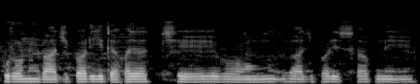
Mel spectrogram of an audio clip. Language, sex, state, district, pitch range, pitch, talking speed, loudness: Bengali, male, West Bengal, Malda, 120-125 Hz, 125 Hz, 115 wpm, -24 LUFS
